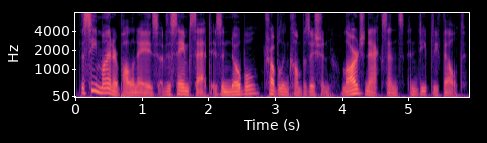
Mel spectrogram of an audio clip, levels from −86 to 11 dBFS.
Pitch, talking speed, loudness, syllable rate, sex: 105 Hz, 195 wpm, -22 LUFS, 5.6 syllables/s, male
